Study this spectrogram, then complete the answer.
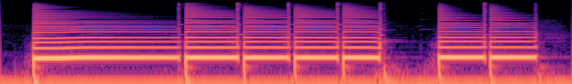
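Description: Electric guitar's second string bent at the seventh fret up a half step to reach the eighth-fret pitch: a steady sustained note struck repeatedly in a quick, even rhythm, several picks in a row, loud and close with no voice.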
